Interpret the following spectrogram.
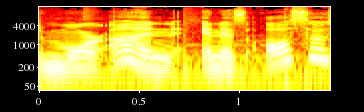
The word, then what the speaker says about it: Mörön: It is pronounced Moron and is also spelled M-U-R-U-N.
